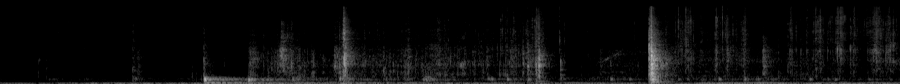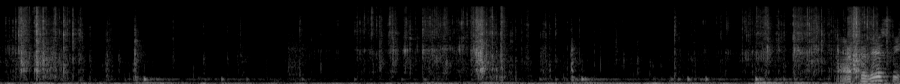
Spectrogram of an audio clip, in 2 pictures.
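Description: Trading-card pack wrappers being torn open and crinkled by hand, an irregular crackling with sharp snaps, the loudest about six and a half seconds in.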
